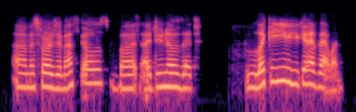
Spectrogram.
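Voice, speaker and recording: With ordinary pitch variation and a medium pitch, a woman talks at a moderate pace. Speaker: podcast co-host. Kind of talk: casual chat. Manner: soft-spoken.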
